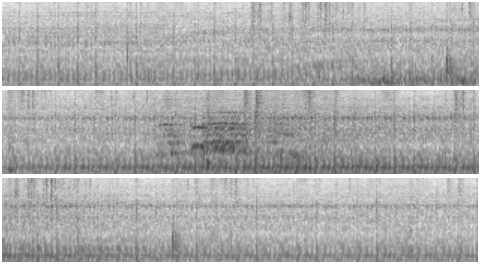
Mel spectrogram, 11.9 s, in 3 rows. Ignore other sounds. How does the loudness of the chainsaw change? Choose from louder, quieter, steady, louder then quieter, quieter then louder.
louder then quieter.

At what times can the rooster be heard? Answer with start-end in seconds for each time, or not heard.
5.2-6.5.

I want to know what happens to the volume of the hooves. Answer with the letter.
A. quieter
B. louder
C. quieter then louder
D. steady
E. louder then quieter
E.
